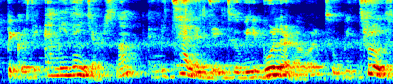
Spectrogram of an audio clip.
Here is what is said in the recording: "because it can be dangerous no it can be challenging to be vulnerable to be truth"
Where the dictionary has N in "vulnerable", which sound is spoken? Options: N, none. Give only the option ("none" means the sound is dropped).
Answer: none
